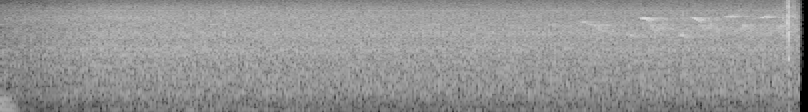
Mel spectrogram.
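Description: Steady rush of a river running over rocky rapids, with a faint bird chirping near the end.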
